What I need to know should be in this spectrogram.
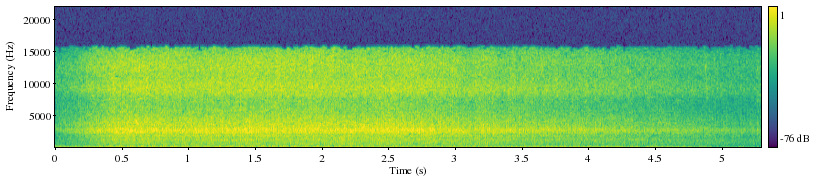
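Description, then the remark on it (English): A small plane's engine roars steadily in flight, a loud, continuous droning hum with a rhythmic throb that eases slightly near the end. No voices are heard. “shouts to you over the roar of the engine.”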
